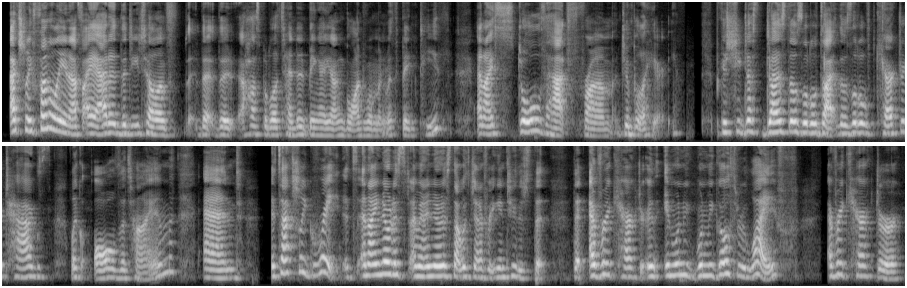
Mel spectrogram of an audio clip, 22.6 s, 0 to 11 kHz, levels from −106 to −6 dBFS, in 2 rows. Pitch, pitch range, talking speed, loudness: 225 Hz, 195-255 Hz, 195 wpm, -27 LUFS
